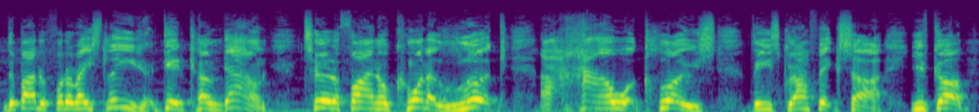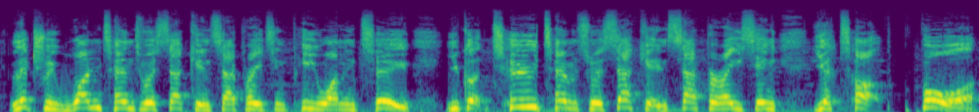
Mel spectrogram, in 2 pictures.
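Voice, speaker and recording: High-voiced British esports presenter. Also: male voice, animated, normal speed, hardly any pauses, faint music behind. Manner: upbeat, reads out results and links to interviews. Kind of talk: post-race studio presenting.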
